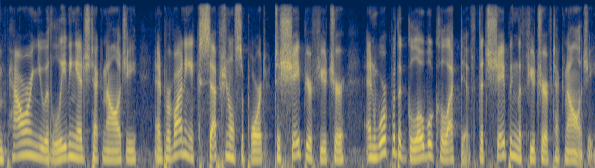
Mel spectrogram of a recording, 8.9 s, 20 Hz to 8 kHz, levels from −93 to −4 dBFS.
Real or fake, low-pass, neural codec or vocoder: real; 7.2 kHz; none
